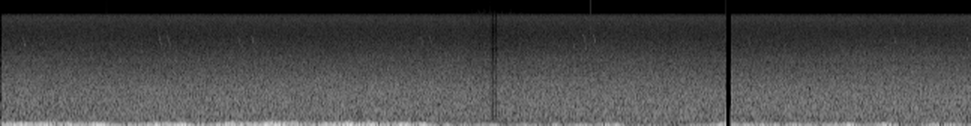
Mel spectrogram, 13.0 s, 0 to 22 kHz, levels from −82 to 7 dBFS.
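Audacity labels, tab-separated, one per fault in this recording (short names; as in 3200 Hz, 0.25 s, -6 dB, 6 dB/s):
1.410000	1.410000	pop -11 dBFS
5.090000	5.090000	pop
6.240000	6.970000	clipped -29 dBFS
7.860000	7.860000	pop
9.660000	9.730000	gap 69 ms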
